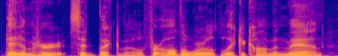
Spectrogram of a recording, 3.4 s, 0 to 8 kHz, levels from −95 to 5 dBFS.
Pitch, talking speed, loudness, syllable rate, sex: 110 Hz, 215 wpm, -18 LUFS, 4.9 syllables/s, male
